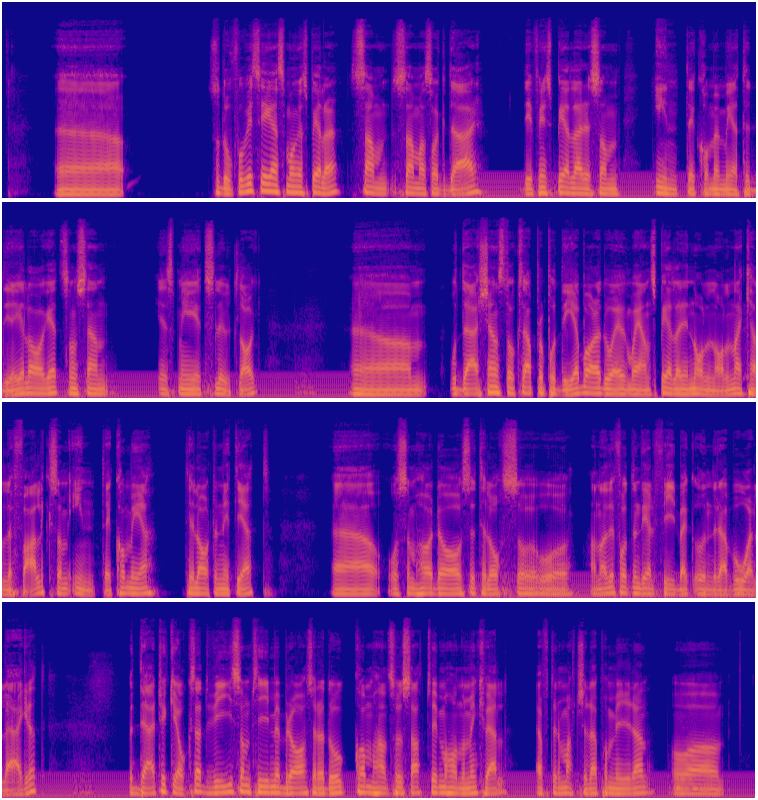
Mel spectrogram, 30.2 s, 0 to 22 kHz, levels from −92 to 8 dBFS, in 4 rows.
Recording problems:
electrical hum; faint; from 4.5 to 12 s and from 20 s on; 50 Hz, 25 dB below the speech

